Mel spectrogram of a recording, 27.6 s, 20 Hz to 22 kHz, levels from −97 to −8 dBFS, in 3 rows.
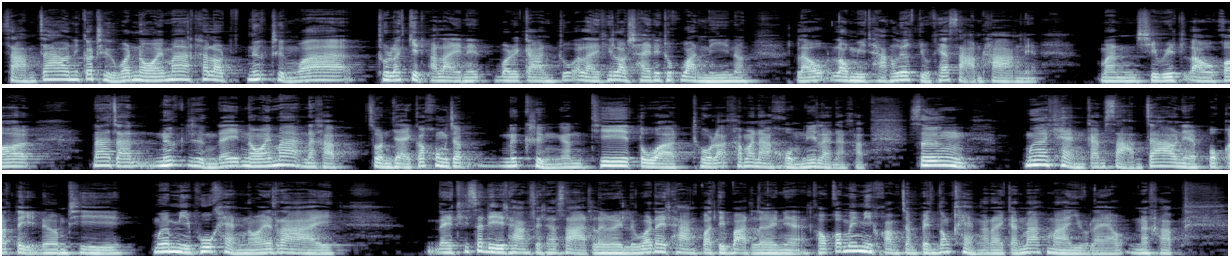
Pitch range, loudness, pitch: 120-155 Hz, -22 LUFS, 140 Hz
